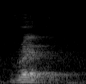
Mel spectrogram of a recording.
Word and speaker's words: read: the past is eight read the past red not is here the spelling is the same but the pronunciation is different see past sew sit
